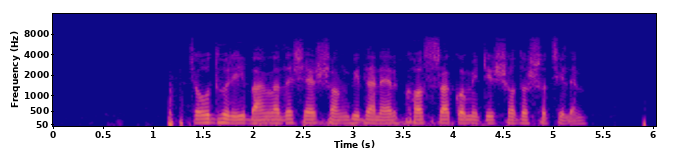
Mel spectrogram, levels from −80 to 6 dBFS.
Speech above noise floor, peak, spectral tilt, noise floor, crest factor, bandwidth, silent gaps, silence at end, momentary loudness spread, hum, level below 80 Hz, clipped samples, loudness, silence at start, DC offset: 46 dB; -12 dBFS; -7 dB/octave; -76 dBFS; 20 dB; 7.6 kHz; none; 0.15 s; 9 LU; none; -46 dBFS; under 0.1%; -31 LUFS; 1.15 s; under 0.1%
